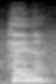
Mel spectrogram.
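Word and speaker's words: ἕν: et un V, mais qui se prononce en phonétique hen.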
